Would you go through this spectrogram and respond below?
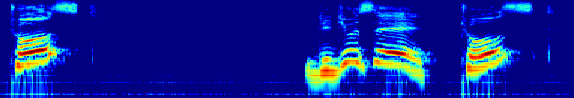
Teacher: the high rise usually associated with questions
